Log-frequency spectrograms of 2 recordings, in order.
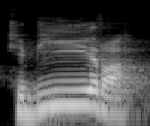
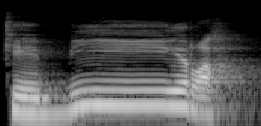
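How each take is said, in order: First: Said in the usual way. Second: "كبيرة" slowly, higher, with a long middle syllable; slow sounding-out. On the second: Shown as a demonstration. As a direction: draw out each syllable of "كبيرة". Teacher sounds out word, then repeats.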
